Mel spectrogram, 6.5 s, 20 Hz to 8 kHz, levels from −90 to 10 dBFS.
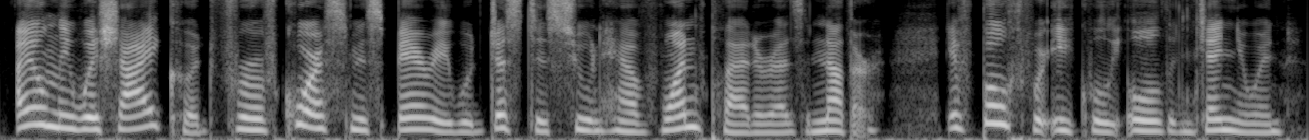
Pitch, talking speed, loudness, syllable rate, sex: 235 Hz, 240 wpm, -18 LUFS, 6.4 syllables/s, female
